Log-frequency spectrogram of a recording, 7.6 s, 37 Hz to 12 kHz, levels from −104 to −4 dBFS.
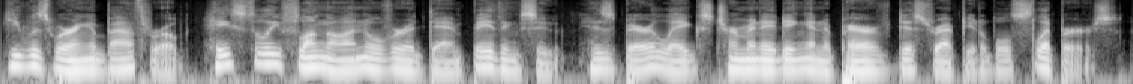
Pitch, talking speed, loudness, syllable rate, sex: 100 Hz, 185 wpm, -18 LUFS, 5.3 syllables/s, male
